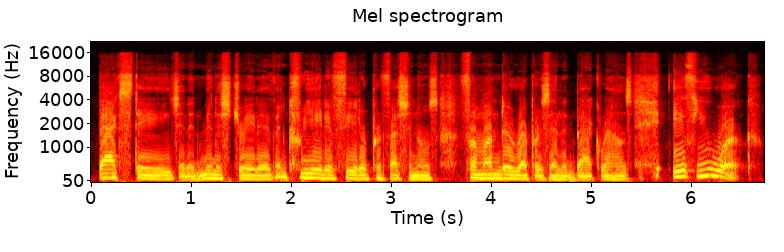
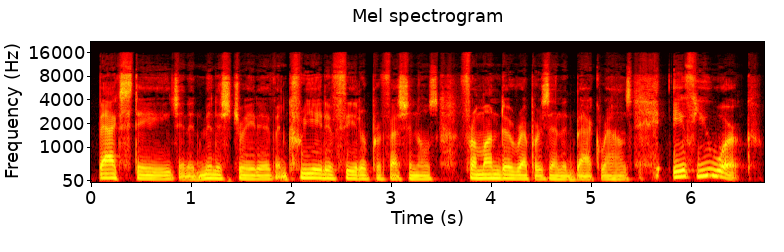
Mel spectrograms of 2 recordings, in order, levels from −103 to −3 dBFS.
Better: second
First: distortion; slight; 10 dB below the speech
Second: none

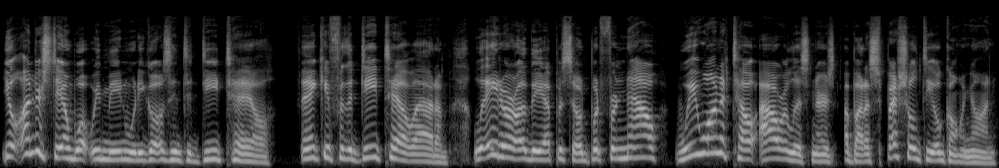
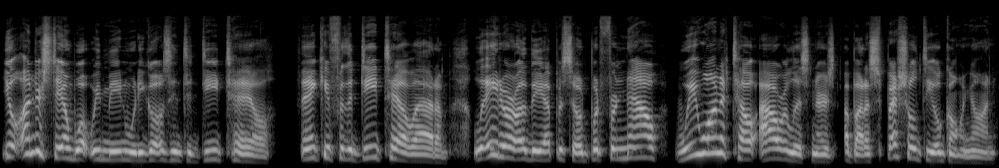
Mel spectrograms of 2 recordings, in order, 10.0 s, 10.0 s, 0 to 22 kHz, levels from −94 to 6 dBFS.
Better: first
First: none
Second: thin; very; fading below 350 Hz

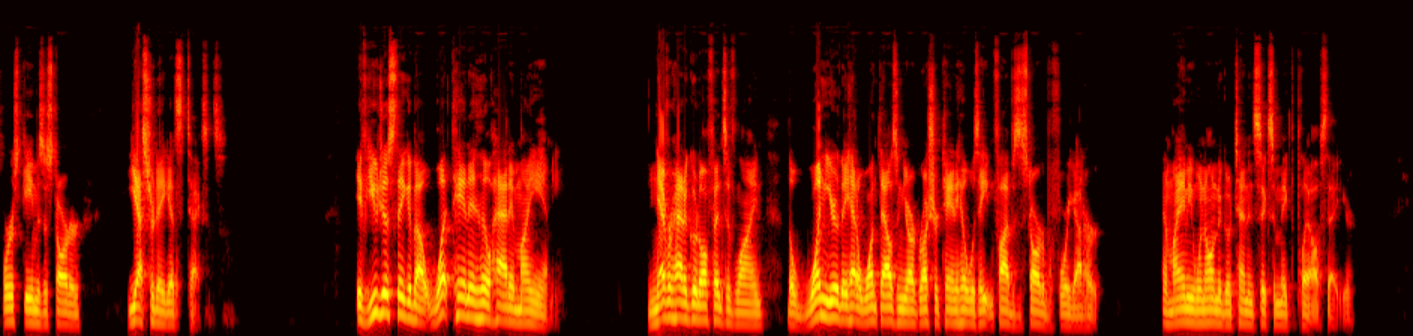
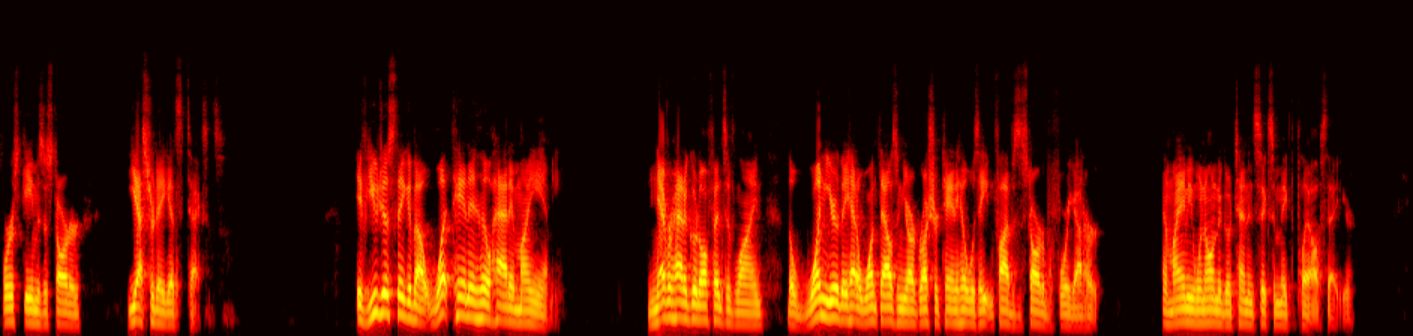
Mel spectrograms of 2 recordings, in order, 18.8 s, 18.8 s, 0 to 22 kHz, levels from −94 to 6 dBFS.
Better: first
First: none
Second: muffled; very; fading above 2 kHz

